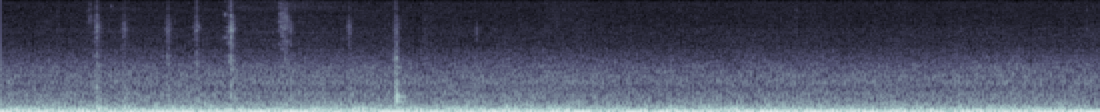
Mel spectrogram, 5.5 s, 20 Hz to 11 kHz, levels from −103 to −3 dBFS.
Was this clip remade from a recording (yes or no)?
yes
